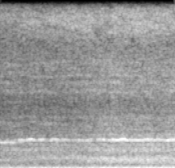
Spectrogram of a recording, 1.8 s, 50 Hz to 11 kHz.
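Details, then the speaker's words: 2005 Jeep Liberty 3.7 L with a no-crank no-start, started by supplying power by hand while cranking since the ignition switch gives no output; steady even idle with smooth low hum, no misses or knocks: normal idle. "and what i did is while i'm cranking i add the power here and the car is start to run which mean that we don't have no power coming out from the ignition switch and right now as you see my car is running"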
